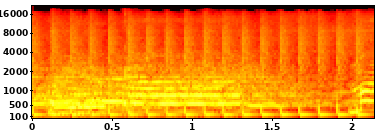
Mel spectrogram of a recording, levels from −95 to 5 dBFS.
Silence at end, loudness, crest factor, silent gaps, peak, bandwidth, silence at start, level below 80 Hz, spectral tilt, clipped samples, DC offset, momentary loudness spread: 0 s; -14 LUFS; 14 dB; none; 0 dBFS; 19.5 kHz; 0 s; -50 dBFS; -3.5 dB/octave; under 0.1%; under 0.1%; 6 LU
